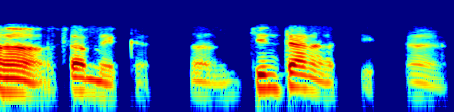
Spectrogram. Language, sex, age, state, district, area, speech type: Sanskrit, male, 60+, Karnataka, Bangalore Urban, urban, conversation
